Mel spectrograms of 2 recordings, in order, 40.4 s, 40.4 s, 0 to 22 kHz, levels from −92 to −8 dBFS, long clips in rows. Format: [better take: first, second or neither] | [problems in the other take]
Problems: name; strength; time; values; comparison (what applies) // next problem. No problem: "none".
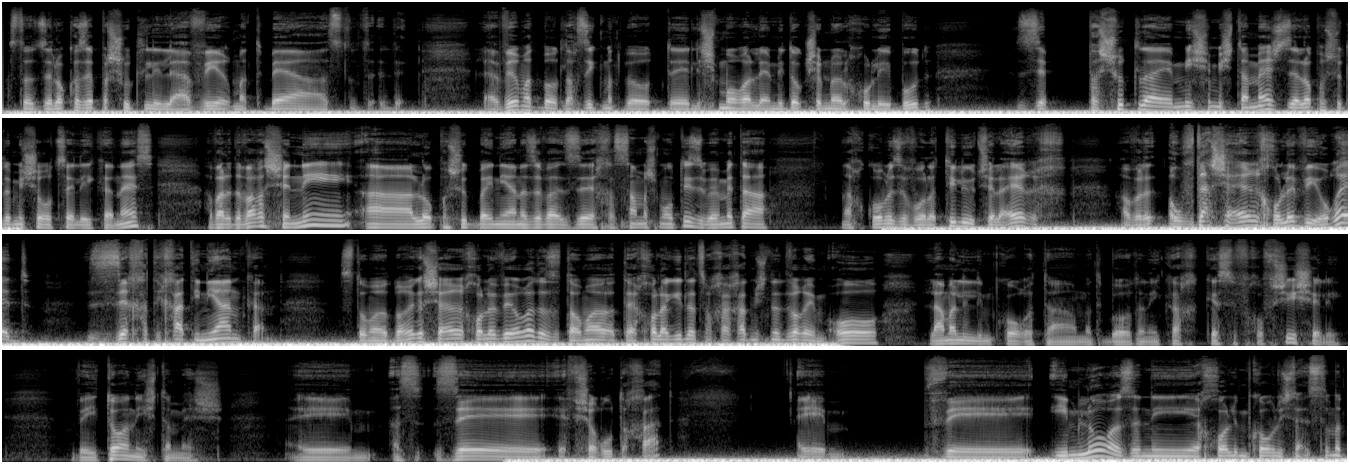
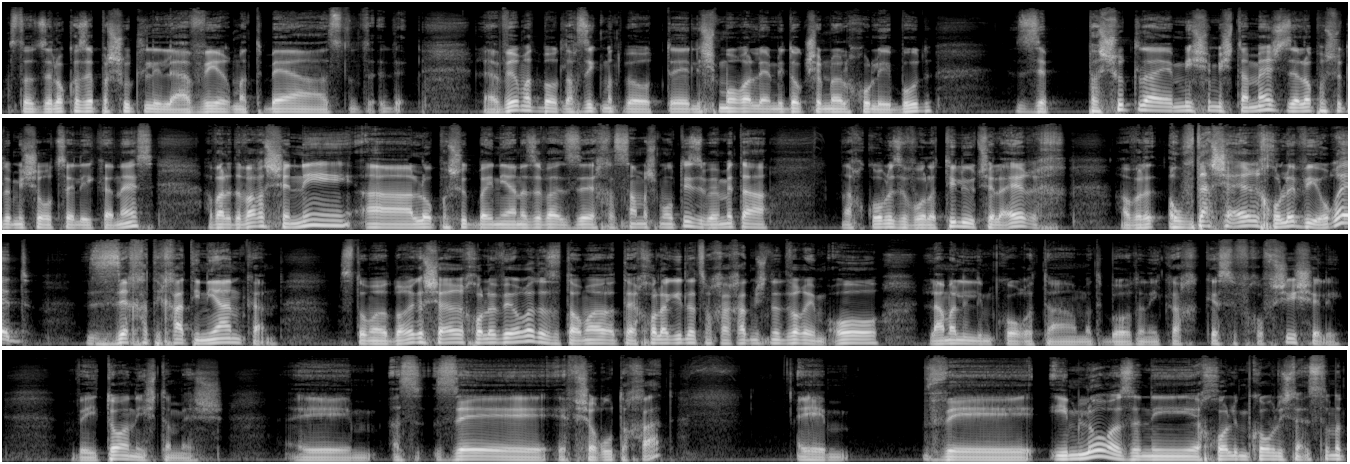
second | low rumble; noticeable; until 10 s, from 17 to 26 s and from 34 s on; 10 dB below the speech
